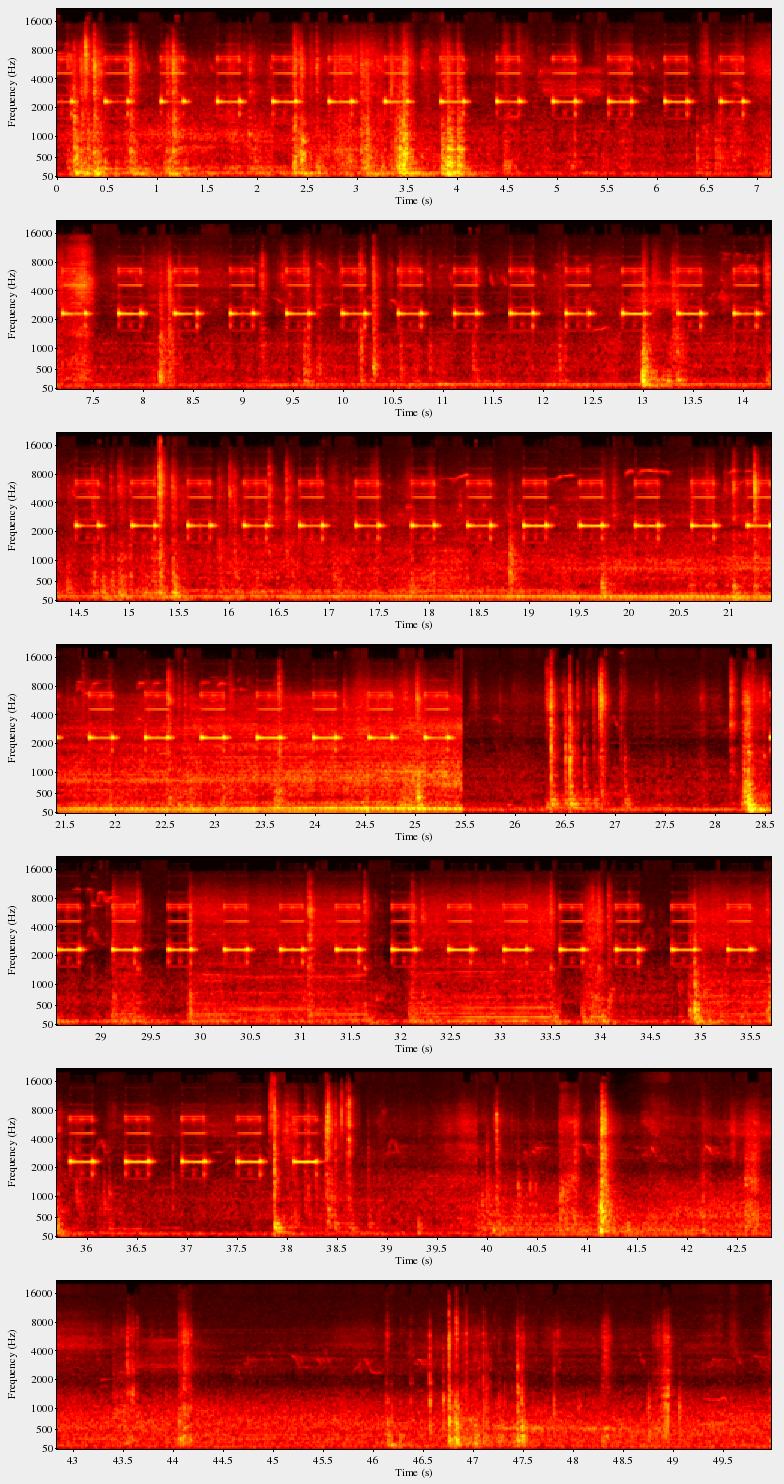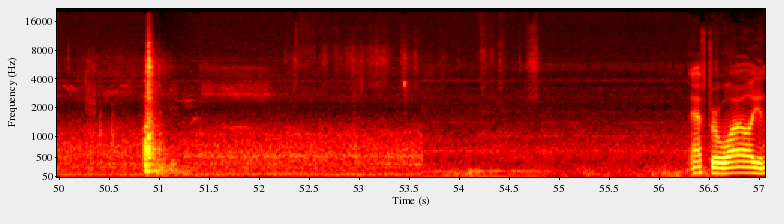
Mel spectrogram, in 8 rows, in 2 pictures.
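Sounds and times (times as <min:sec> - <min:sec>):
vehicle warning chime beeping: 0:00.0 - 0:25.5, 0:28.6 - 0:38.5, 0:50.2 - 0:57.0
low motor hum: 0:09.3 - 0:25.5, 0:40.0 - 0:56.6.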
